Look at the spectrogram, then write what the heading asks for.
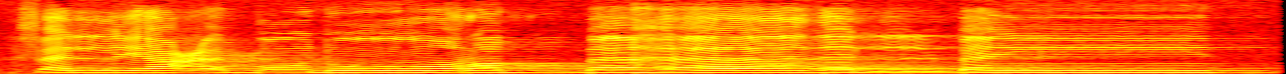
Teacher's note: Huruf ta ini di antara huruf yang diucapkan berangin. Tapi akan sangat terasa ketika dia disukunkan.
